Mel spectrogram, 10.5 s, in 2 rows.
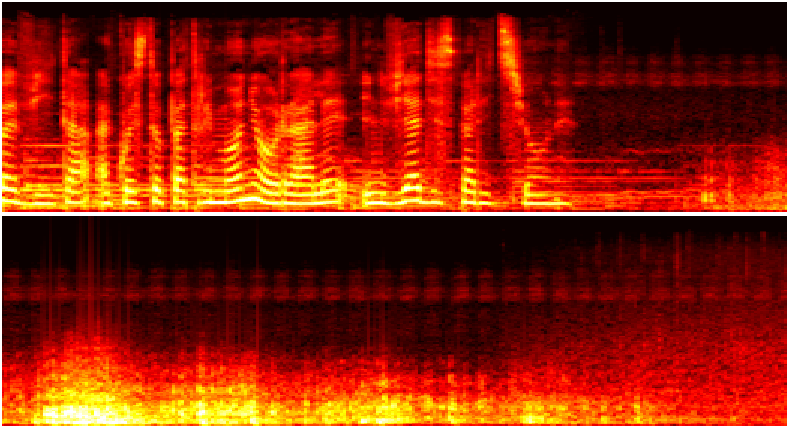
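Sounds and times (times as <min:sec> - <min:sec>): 
speech: 0:00.0 - 0:03.9
rain: 0:04.6 - 0:10.4
thunder: 0:04.6 - 0:10.4.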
